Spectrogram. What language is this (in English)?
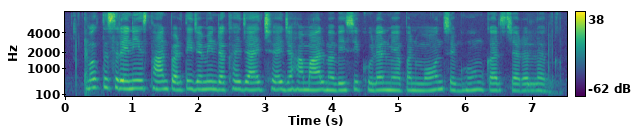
Magahi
